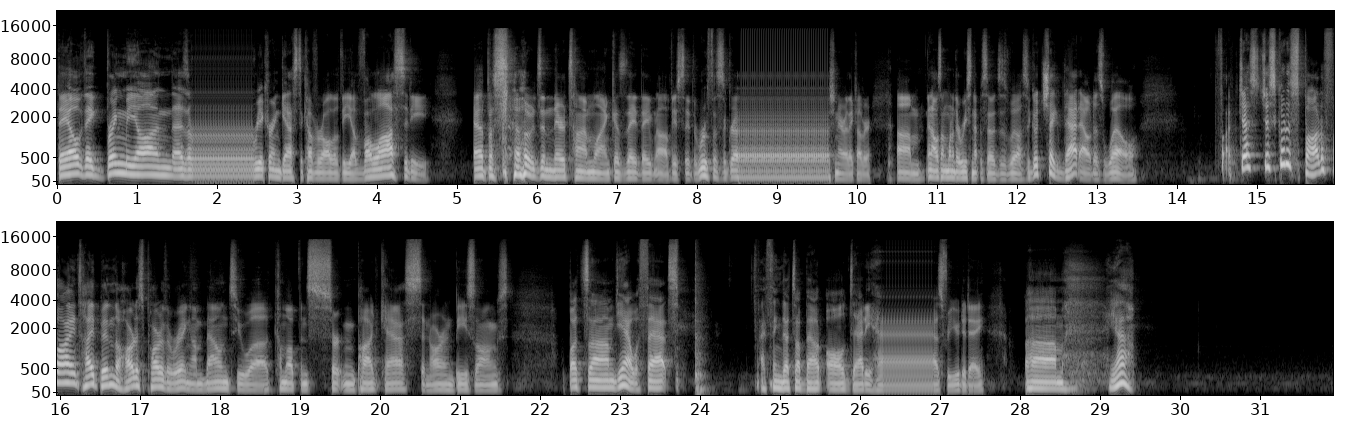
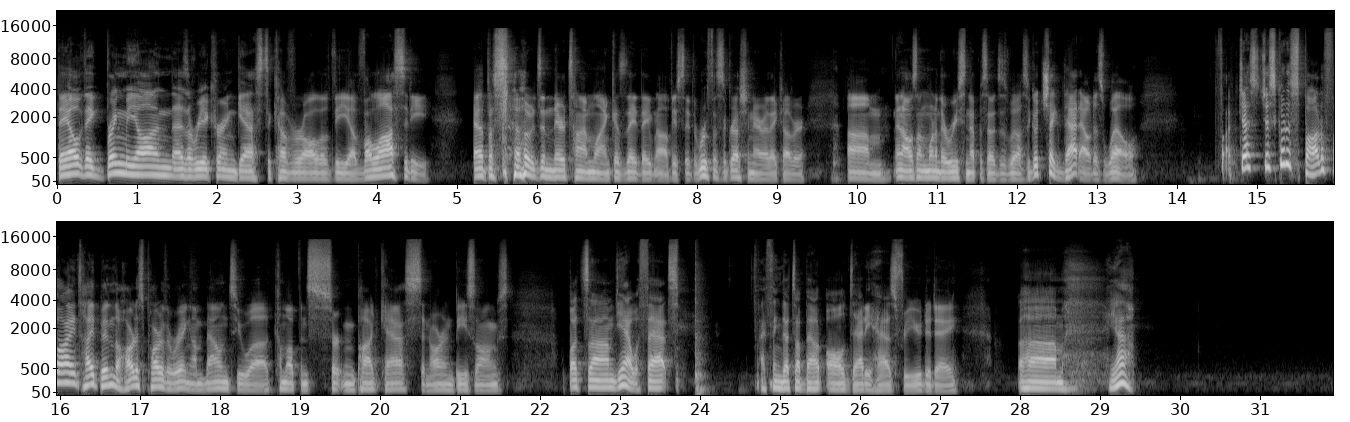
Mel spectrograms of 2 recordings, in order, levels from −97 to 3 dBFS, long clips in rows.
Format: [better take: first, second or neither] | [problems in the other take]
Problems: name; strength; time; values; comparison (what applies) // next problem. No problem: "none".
second | audio freezing; at 1.5 s for 1 s, at 8.5 s for 1 s and at 26 s for 0.5 s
